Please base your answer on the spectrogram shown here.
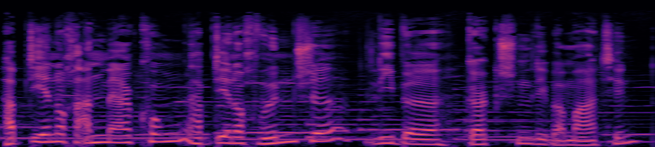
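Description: Guy podcast host narrating, slightly high voice, guitar music clearly behind. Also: expressive, moderate pace. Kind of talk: audio drama narration and casual outro.

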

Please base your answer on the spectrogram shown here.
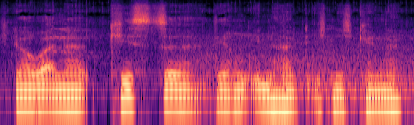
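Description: A man playing a polite, slightly pompous trader who haggles with salesman-like drawn-out courtesy in an improvised audio play. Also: deep voice, flat delivery, noisy background. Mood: courteous, sly.

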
